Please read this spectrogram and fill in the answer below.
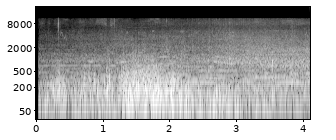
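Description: A 1980 Honda motorcycle trike's engine running as the trike rolls up and stops. It is loudest about a second and a half in, then settles to a steady idle.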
